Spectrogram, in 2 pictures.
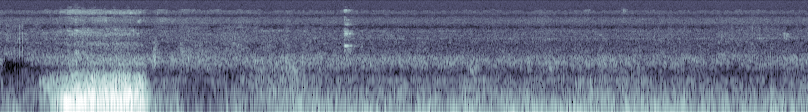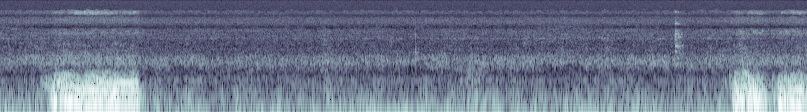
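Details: Toy Poodle snoring while asleep indoors: three low, rasping snores, each about a second long, spaced roughly seven seconds apart, with quiet room hiss between them.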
